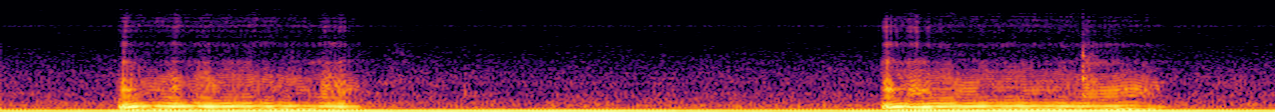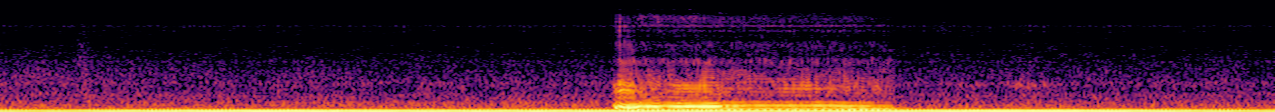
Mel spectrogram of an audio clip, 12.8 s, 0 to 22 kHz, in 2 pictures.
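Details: Three long, droning snores about every four seconds, roughly 15 breaths a minute, from a sleeping Shih Tzu dog over a steady low hum; snoring.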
